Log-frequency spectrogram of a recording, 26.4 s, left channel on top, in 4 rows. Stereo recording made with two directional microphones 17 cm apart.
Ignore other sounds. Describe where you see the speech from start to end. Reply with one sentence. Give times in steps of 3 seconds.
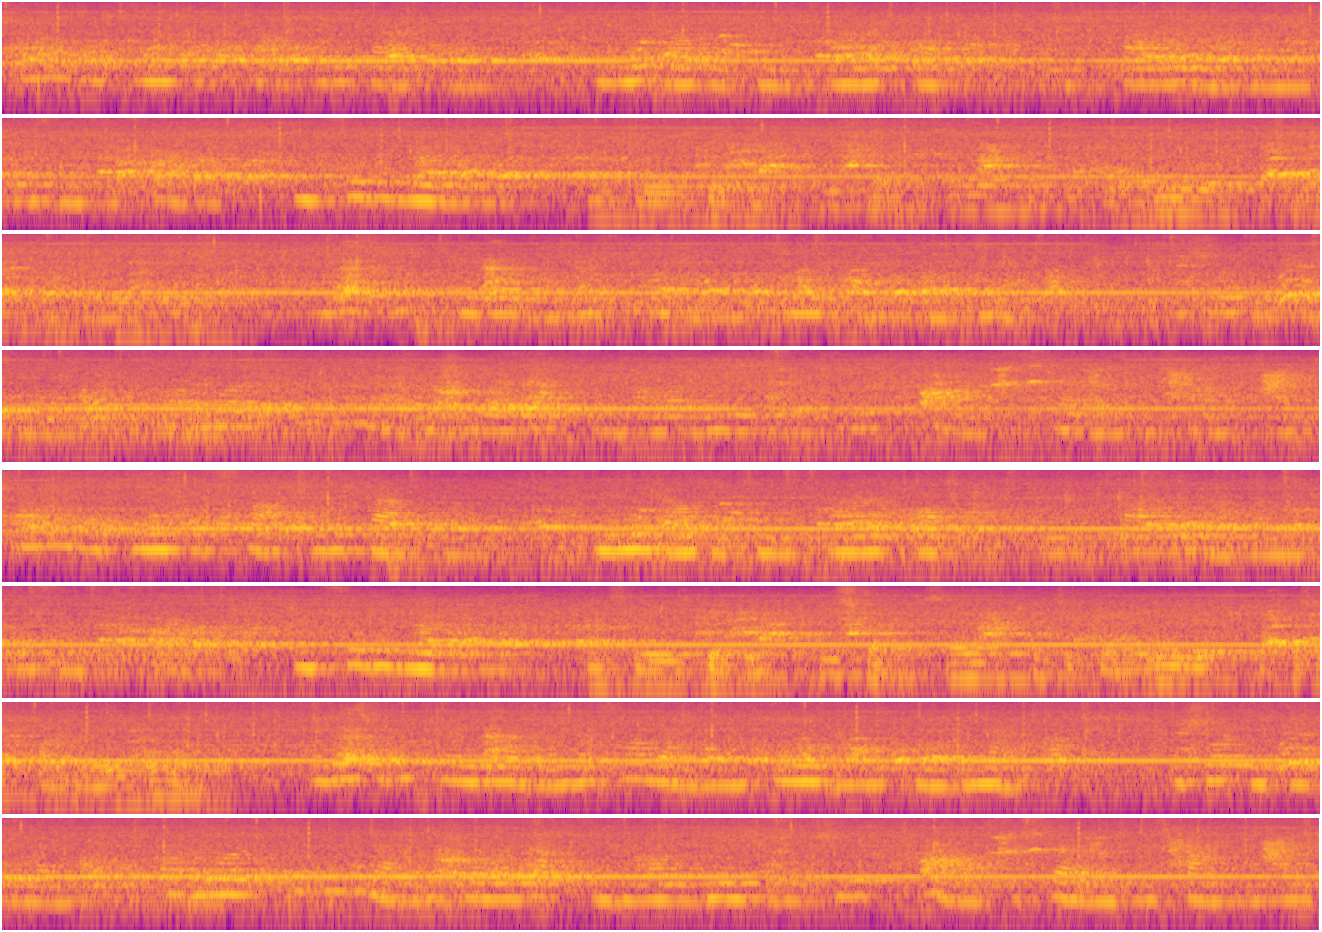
You can hear the speech on the right from 0 s, in the centre from 3 s and on the right from 9 s.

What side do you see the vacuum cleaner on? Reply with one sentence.
You can hear the vacuum cleaner on the left.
